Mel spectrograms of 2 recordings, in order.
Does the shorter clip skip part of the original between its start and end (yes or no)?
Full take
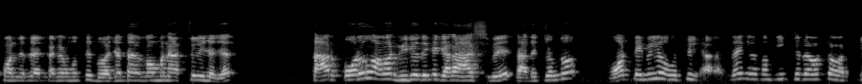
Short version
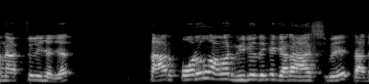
no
